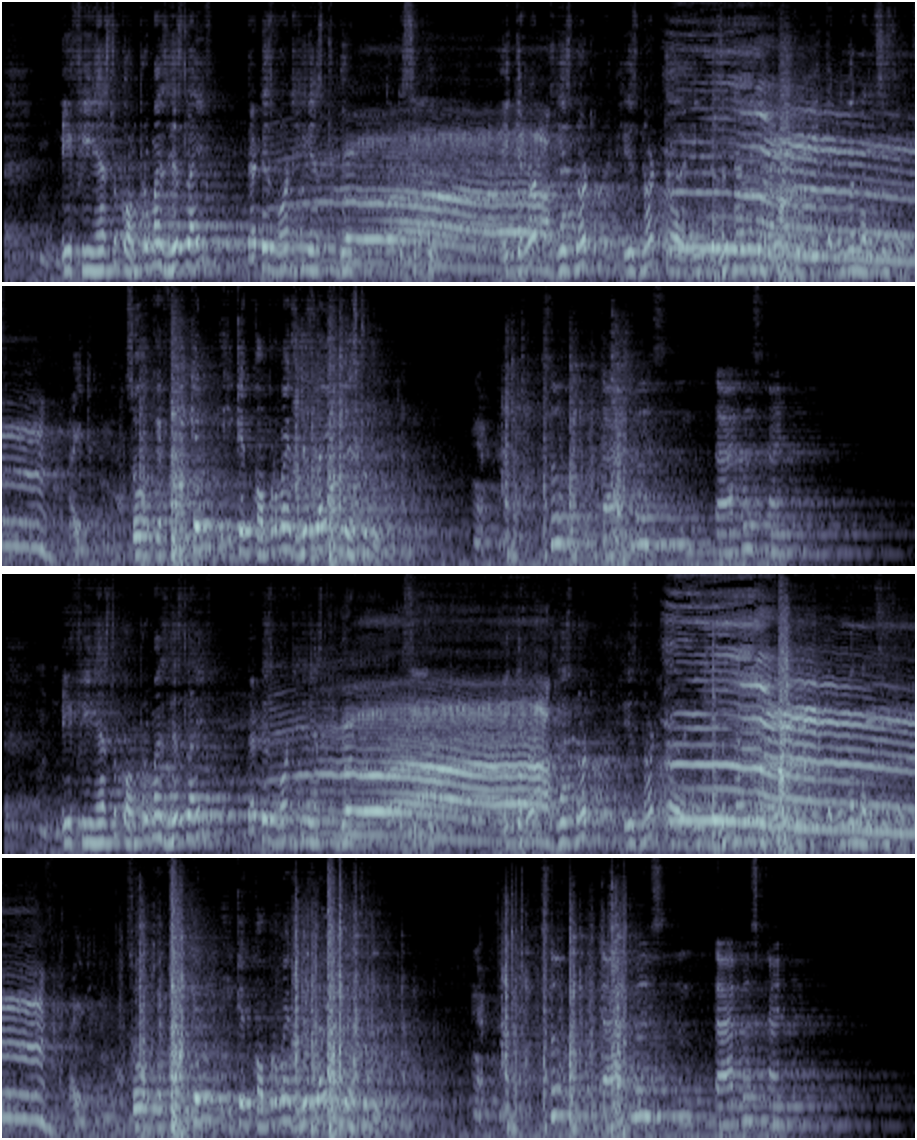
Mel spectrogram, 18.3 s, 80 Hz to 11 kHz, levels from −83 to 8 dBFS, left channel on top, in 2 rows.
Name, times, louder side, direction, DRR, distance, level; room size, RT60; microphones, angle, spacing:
voice 1, 0.6-2.1 2.4-3.5 3.8-4.4 4.8-9.1 9.8-10.0 10.4-13.0, left 1 dB, 40° left, 1 dB, 1.4 m, -27 dB
sound 1, 2.6-5.6 6.5-9.7, right 4 dB, 30° right, 0.4 m, -24 dB
voice 2, 4.0-4.8 5.6-5.7 10.1-10.3 13.8-14.0 14.2-16.9, right 1 dB, 50° right, 2 dB, 2.3 m, -32 dB
sound 2, 6.9-8.6 9.1-9.2 9.6-11.4 12.0-13.5 14.0-15.4, right 4 dB, 80° right, 0.9 m, -30 dB
28.0 x 10.5 x 9.0 m, 2.3 s
head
